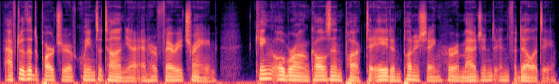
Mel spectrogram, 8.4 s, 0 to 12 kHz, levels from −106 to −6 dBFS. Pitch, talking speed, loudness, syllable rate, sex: 105 Hz, 155 wpm, -19 LUFS, 5.2 syllables/s, male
